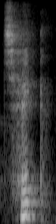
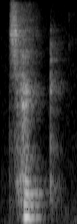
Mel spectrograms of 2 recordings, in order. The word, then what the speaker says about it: 책: Yes, the K will no longer have a snappy 책 K sound. Now it should sound like NG, right?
